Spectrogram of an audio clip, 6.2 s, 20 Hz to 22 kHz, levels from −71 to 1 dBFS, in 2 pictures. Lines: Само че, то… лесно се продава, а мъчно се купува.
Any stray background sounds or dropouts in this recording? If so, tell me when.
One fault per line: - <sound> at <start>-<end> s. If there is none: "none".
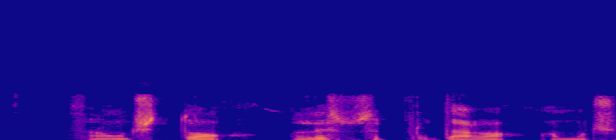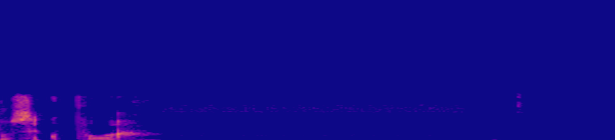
none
